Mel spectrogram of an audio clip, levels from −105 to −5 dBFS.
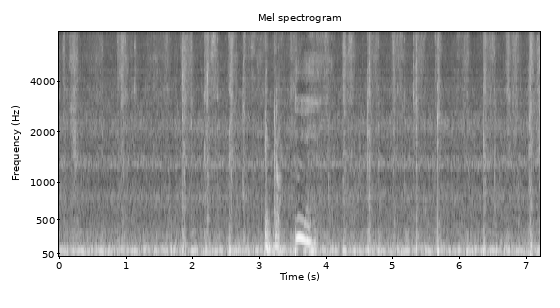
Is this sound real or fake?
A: fake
